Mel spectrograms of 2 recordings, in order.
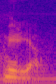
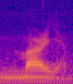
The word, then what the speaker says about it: Mariam: in your contributions you made reference to the distinguished Senator Omar sh Mariam as Miram I'm very sure that is because of where you come from other the name is pronounced as maram thank you very much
